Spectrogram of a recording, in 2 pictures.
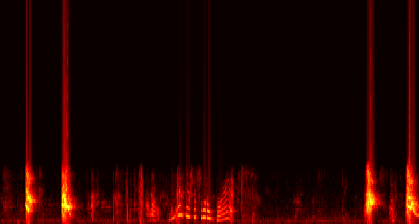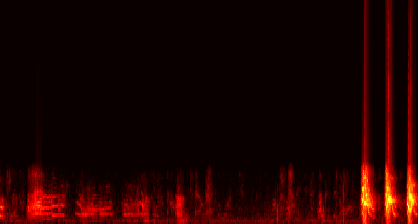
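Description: Chihuahuas give sharp, high yapping barks broken by brief, wavering, whiny howls.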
